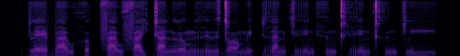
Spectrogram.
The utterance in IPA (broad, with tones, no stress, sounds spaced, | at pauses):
p l ɛː˧ b aː˨˩ w h o˦˥ k̚ f a˦˥ w f a˦˥ j k a˦˥ n l o˥˩ m r ɯː˦˥ d ɔː˨˩ m e˨˩ ʔ p r a˧ n k r e˨˩ n h ɯ˦˥ ŋ kʰ r e˧ n kʰ ɯ˨˩ ŋ k l iː˥˩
